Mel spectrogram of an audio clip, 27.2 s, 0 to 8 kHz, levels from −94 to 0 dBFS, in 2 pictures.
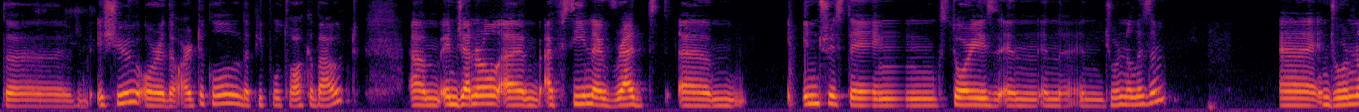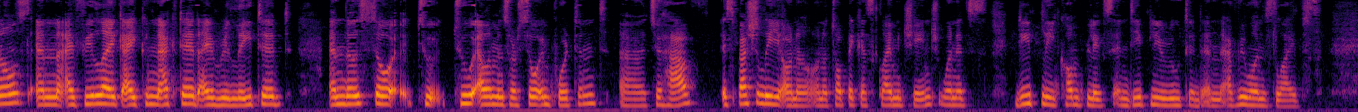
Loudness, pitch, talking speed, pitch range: -27 LUFS, 195 Hz, 145 wpm, 180-215 Hz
